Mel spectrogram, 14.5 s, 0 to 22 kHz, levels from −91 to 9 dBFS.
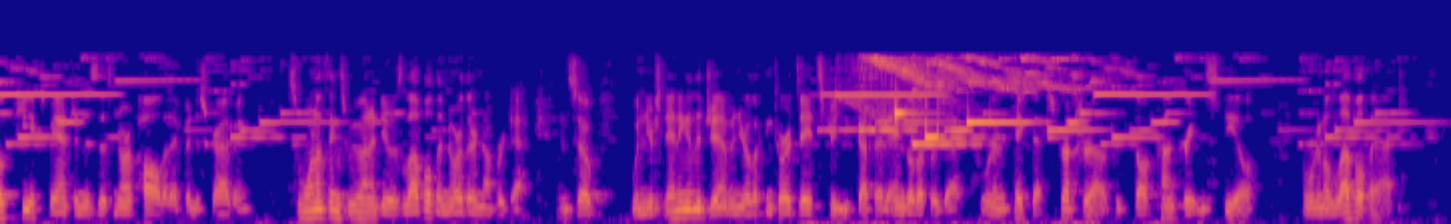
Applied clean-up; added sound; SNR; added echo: classical method Wiener filter.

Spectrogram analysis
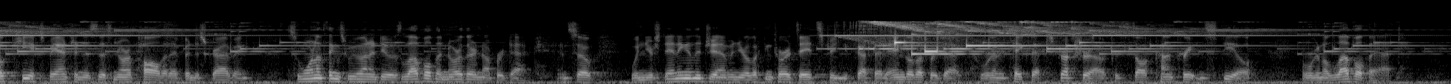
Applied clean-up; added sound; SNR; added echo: none; Chime; -3 dB; none.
